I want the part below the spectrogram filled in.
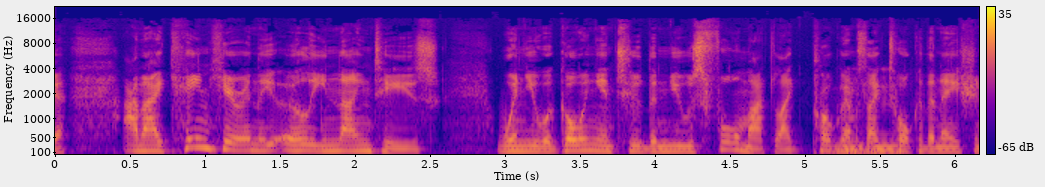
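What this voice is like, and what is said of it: British Welsh accent. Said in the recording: “nobody is interested in a British accent ... you grew up in Port Talbot, Wales in the UK”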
